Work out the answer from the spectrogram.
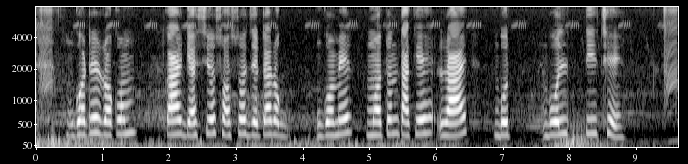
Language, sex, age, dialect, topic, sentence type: Bengali, female, 18-24, Western, agriculture, statement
